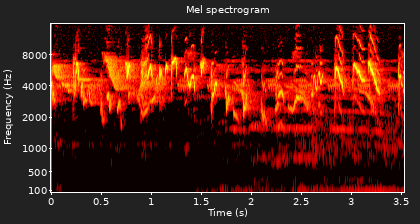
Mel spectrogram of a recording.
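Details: High, fast twittering and warbling of a yellow-breasted white-eye singing vigorously, over a faint low hum in the background.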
